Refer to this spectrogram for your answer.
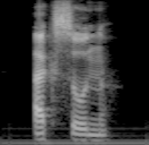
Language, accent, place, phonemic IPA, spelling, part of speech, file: French, France, Lyon, /ak.son/, axone, noun, LL-Q150 (fra)-axone.wav
- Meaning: axon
